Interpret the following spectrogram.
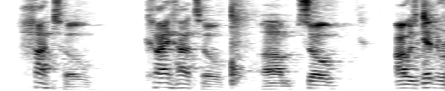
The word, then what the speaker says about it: Hahto: I've been pronouncing it wrong and my apologies. I assume now I can say it. Hahto.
